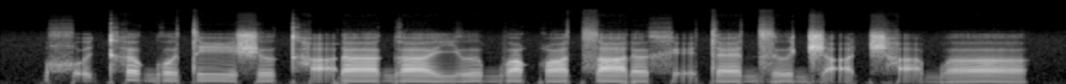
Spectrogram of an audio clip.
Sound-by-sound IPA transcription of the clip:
χʷ ḭ˧˩ kʰ ə˧˩ ɡʷ ɯ˧˩ t iː˧˩ ʃ ɯ˩˧ kʰ a̰˩˧ ɾ ɐː˩˧ ɡ ɐː˧˩ j ɯ˩˧˩ b o˧˩ qʷ ʌ˩˧ t͡s a˧˩ ɾ ə˧˩ x ḛ˩˧ t ɛ˩˧ d͡z ɯ˩˧˩ d͡ʒ a̰˩˧˩ t͡ʃʰ a̰˧˩ b ʌː˩˧˩

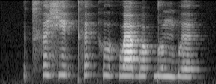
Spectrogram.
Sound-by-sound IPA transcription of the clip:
t͡sʰ ə˦ ɕ e˦ ʔ t̪ʰ ə˦ t̚ h u˧ h w a˦ b ɔ˦ k̚ ɡ o˧ ŋ b ə˨˦

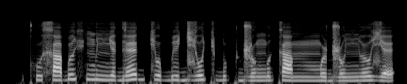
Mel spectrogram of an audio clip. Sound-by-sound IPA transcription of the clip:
kʷʰ ɪ x a ɓ ɵ ç ŋ ʊ ɲ ɛ ɡ ɛ ɡ c ʊ ɓ ɪ d͡ʑ o c ɓ ʊ kʷ ɖ͡ʐ ʊ ŋʷ i k a mː ʊ ɖ͡ʐ o ɲ ɵ ʊ̯ ʑ ɛ

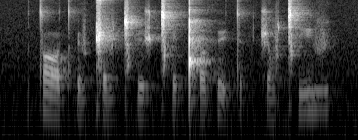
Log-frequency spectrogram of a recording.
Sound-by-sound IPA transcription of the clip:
t ɔː t ʔ ʏ v ǁ ʏ v ǀʰ y ʃ ǀʰ e ǃʰ ɔ θ y t | t͡ʃ ɔ v ǀʰ i v

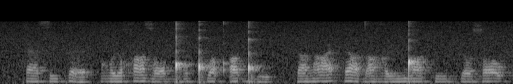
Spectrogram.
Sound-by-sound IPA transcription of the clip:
k æ s i k ɛ | ʁ y χ ɑ z ɔ ɡ͡ǃ œ ǃʰ u qʼ ɵ ɡ͡ǃ y | h i ðˤ æ | ɛ dˤ ɛ ʁ i ŋ͡ǃ ɑ k y k y sˤ o

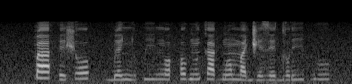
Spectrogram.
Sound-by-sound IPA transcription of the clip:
k͡p aː˦ h e˨ ʃ ɔ˦ | ɡ͡b ɛ˨˦ ɲ ə˨ p iː˧ ŋ ɔ˧ h ɔ˦ ɡʷ ĩ˧ k a˧ ɡ͡b ɔ̃˧ m a˨ d͡ʒ e˨ z e˨ d o˨ ɾ iː˧ ɓ u˦

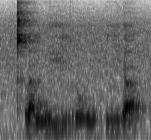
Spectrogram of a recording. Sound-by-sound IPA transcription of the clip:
kʰ l a˧ n w iː˥˩ r o˧ n | l i˧ a̯

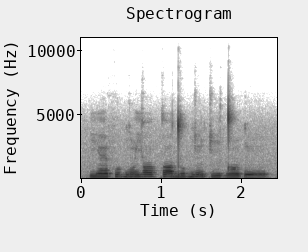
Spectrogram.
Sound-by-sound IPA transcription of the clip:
j ɛ̃˨ f u˨˦ ɡ ũ˧ j ɔ˦ k ɔ˦˨ d u˨˦ ɡ ĩ˦˨ k i˨ d ɔ̃˧ k͡p ĩ˨

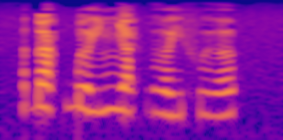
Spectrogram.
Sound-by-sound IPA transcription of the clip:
ɗ a˦˥ k̚ ɓ ə˧˥ j ɲ a˦˥ k̚ ɣ ə˧˥ j f ɨ˧˥ ə̯

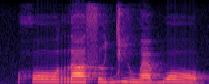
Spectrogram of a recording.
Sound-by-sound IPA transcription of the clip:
x ɔː r a s ɤ ɟ i w æ b ɔ

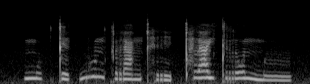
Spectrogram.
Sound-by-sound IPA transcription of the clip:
m u˨˩ k̚ t e˨˩ k̚ b u˥˩ n k r a˧ ŋ kʰ r i˨˩ t̚ pʰ l a˥˩ j t r o˥˩ n m ɯː˧

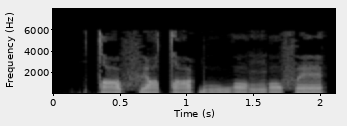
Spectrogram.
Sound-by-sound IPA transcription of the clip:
tˤ u˦˨ f e˧ tˤ ø˧ ɓ u˨ w ɔ˦˨ ŋ ɔ˦ f ɛ˧

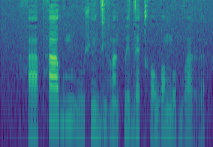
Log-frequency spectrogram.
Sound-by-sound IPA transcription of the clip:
h aː˨ pʰ aː˦ ɡʷ ɪ˦ m v uː˨ ʃ ĩ˦˨ d i˦˨ v ã˨ k͡p ɪ˦ d ɛ˦ kʰ ɔ˨ w ɔ˦ ŋ o˨ ɡʷ a˨ r

